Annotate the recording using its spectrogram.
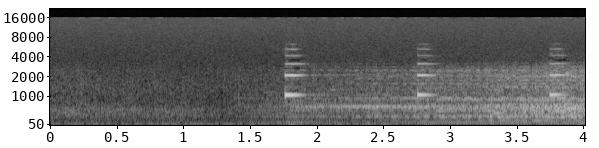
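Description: Three short electronic beeps about a second apart, over a low steady drone that grows louder.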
